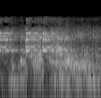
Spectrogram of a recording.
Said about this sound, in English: We'll stop here. Honk the horn. Maybe somebody will come out.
